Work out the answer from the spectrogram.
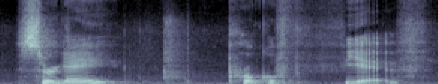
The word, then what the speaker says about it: Prokofiev: Sergei Prokofiev.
